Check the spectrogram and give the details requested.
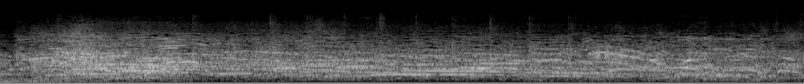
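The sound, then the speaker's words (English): A large crowd of workers at a facility in Indianapolis talks and shouts over one another during an announcement that their jobs are being cut and production moved to Monterrey, Mexico, in a continuous, loud babble, with raised voices rising above the steady din throughout. “If we could go ahead, if you don't want to hear it, other people do. So let's quiet down.”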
